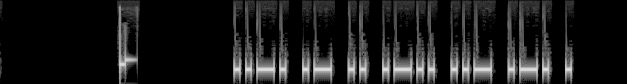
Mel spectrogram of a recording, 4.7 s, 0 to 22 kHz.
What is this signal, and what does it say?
Morse code, heard as a keyed tone, about 28 wpm, 700 Hz. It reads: FAILURE
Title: Sentences from Top 900 Words - New Word Drill - 28wpm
